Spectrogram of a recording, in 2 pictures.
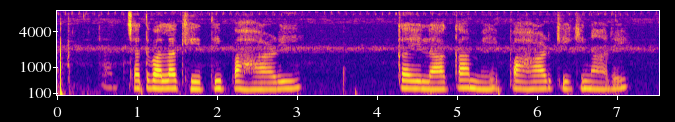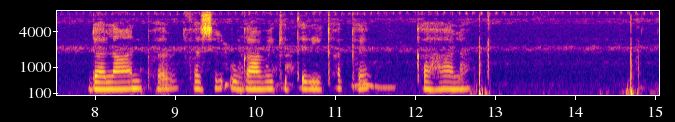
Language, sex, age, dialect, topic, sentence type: Bhojpuri, female, 25-30, Southern / Standard, agriculture, statement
